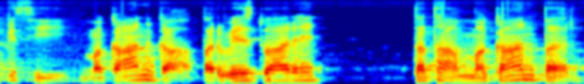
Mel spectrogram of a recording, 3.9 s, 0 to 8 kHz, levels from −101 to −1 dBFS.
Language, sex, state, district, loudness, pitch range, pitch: Hindi, male, Uttarakhand, Uttarkashi, -15 LUFS, 130-205 Hz, 140 Hz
